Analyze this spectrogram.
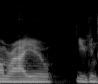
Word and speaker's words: Ryu: So North American audiences in particular used to mispronounce Ryu's name, and we most likely, have this movie to thank for that.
